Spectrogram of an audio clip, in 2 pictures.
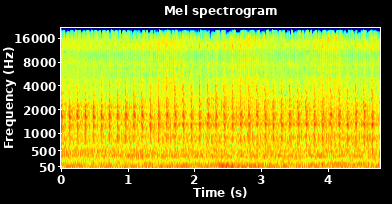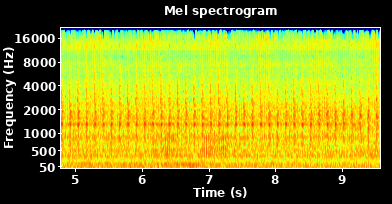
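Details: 2012 Kia Forte 2.0L at idle, knock began around 166,000 km and driven about 4,000 km more: sharp, even metallic knock about four times a second; owner suspects piston slap, unconfirmed.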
